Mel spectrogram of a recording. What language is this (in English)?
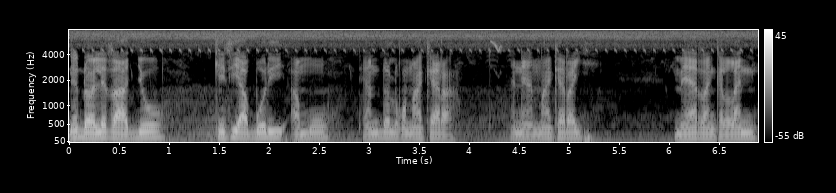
Masai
